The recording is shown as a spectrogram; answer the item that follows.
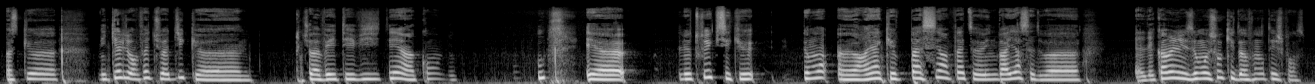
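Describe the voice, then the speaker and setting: A woman speaks in a casual discussion with a somewhat high voice, recorded dry and close. She hesitates often, filling pauses as she looks for words. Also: a little mellow, no room sound. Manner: hesitant, many fillers.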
